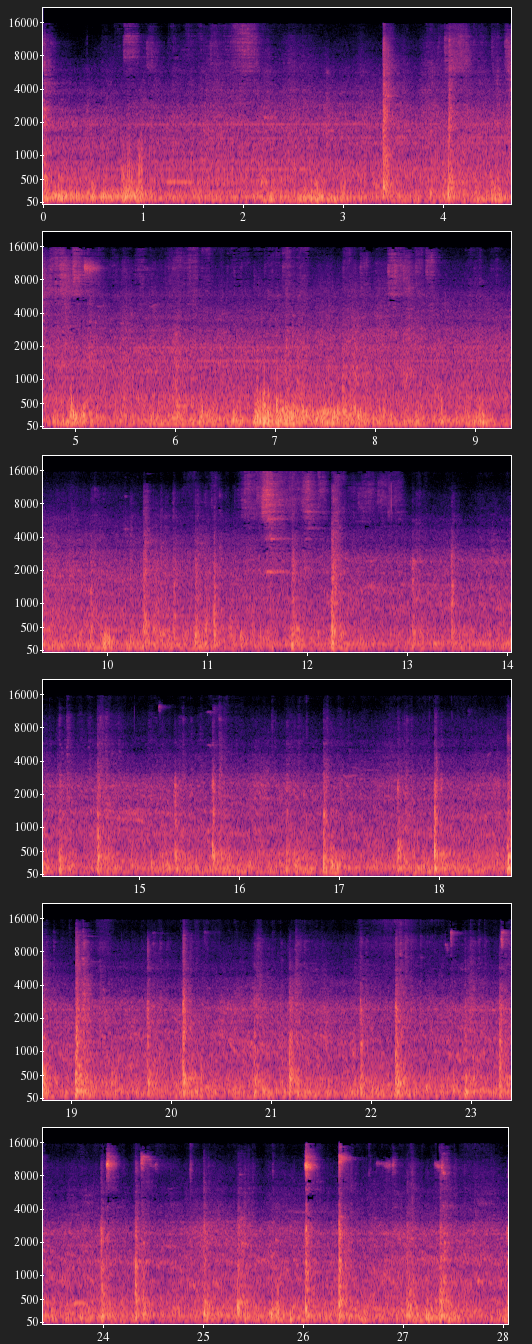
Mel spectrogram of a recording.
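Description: Train cars of a diesel-hauled train rolling along, heard from an open gondola car: a steady low rumble with frequent sharp, irregular clicks and clanks of the wheels over the rail joints.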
